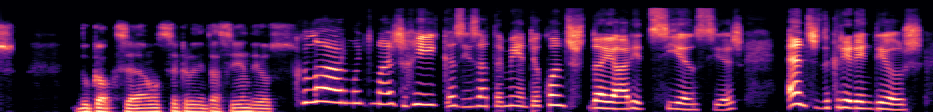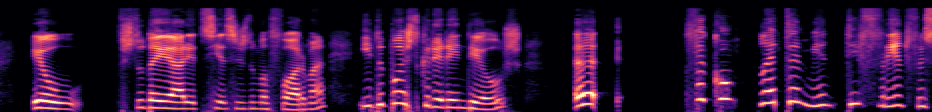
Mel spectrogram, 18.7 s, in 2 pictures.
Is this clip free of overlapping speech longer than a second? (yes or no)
yes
